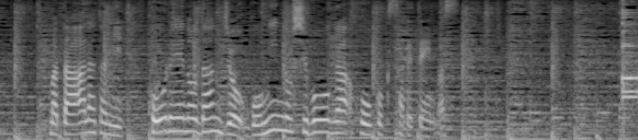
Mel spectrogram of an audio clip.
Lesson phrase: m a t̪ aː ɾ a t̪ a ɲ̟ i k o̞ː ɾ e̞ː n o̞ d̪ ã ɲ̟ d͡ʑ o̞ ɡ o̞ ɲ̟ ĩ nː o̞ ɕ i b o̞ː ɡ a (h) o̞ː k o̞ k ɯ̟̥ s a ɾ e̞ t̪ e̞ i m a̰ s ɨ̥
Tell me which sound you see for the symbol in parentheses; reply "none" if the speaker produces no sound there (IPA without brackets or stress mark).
h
